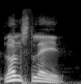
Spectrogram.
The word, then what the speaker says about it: Lonsdale: La camiseta está inglesa que pone London, que creo que se pronuncia sí. – Lonsdale. – Sí, Lonsdale.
